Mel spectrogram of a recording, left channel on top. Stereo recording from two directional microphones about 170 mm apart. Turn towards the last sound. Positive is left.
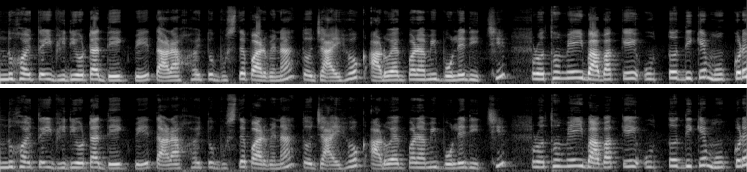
turn(degrees=40)  # may be behind; listen again after turning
